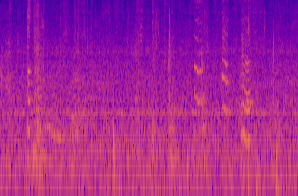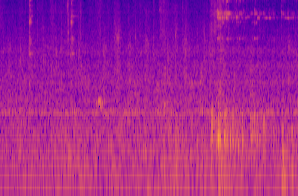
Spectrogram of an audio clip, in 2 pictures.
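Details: Blenheim Cavalier King Charles Spaniel puppies, a litter of five born at New Year's, playing in an indoor home puppy pen; scattered high, thin whimpers and short yips rise and fall, with soft rustling and a burst of scuffling near the end.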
